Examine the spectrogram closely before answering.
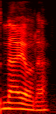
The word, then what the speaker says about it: Nyota: There's like some N's and a Y in there, and I don't It's Nyota.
